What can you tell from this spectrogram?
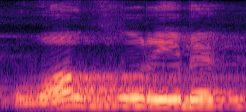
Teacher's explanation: هو خیر ثوابا وخیر عقبا، واضرب، ضاد کی آواز موٹی ہو رہی ہے، اب با میں قلقلہ، یعنی با کی آواز ڈبل نکلے گی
